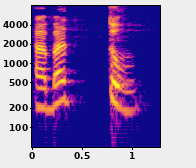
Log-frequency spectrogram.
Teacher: ابھی یہ سمجھیں کہ جب 2 حرف برابر برابر آئیں اور پہلے پر جزم دوسرے پر تشدید ہو تو جزم والے حرف کو چھوڑ دیتے ہیں۔ یہاں پر عبد تم لکھا ہے لیکن ابد تم پڑھتے ہیں، دال کو نہیں پڑھتے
